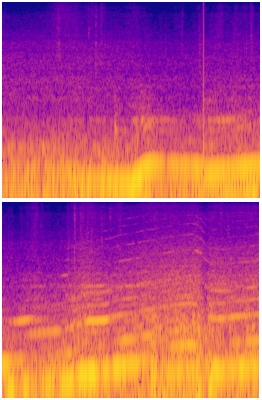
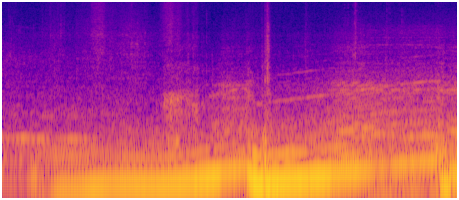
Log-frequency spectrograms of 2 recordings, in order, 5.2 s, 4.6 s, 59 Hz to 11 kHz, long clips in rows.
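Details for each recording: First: Audi S4 3.0 supercharged with new Magnaflow resonated X-pipe replacing test pipes, manual mode, part throttle in fourth at low rpm; rising supercharger whine over smooth exhaust, no drone or rasp as before. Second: Audi S4 3.0 supercharged with test pipes, before exhaust fix: deep steady drone under low-speed driving with a raspy edge; resonated Magnaflow X-pipe later fitted to cure the rasp.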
